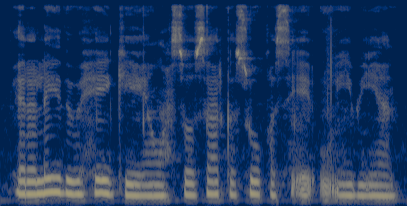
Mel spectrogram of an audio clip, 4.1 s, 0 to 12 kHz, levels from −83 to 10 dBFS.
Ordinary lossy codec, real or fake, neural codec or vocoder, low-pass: none; fake; vocoder, 48 kHz, 128 mel bands, Vocos; 10.8 kHz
